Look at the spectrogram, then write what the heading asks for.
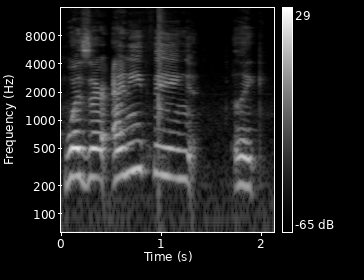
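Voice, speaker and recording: A woman's voice: on the high side, slow, a little mellow. A young woman chatting casually as a livestream guest, playful and teasing in manner.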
